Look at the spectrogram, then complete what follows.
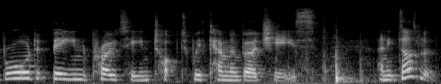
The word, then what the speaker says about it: Camembert: I'm assuming that's how you say it, camembert. You don't say the T, do you?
